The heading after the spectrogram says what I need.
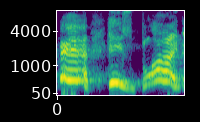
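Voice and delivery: loud, high, drawn-out yell with laughter; excited yelling. Retold or imitated. Pastor astonished that guest is blind, excited yelling. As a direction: re-enact astonished yelling, stretch it out slowly. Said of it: "I was yelling".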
